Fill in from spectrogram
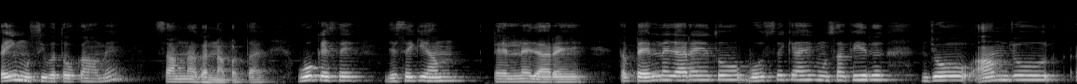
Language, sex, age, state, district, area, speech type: Hindi, male, 30-45, Madhya Pradesh, Ujjain, urban, spontaneous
